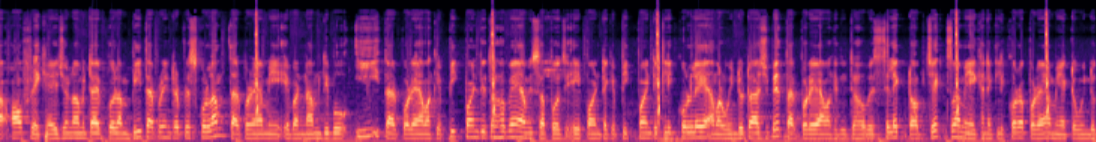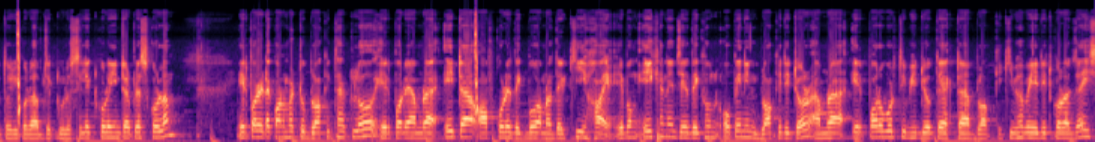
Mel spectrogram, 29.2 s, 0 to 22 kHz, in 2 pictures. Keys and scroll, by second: 2.0-2.8 typing, 3.9 e.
